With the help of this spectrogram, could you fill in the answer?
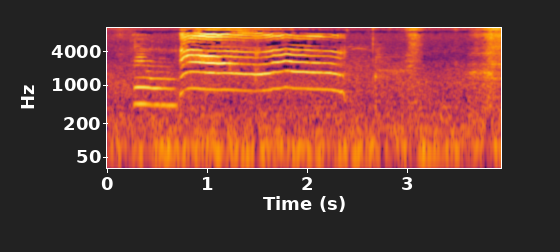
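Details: Stray kitten given water, giving a brief high mew followed by a long, sustained, slightly wavering meow lasting well over a second, then quiet with a low background hum.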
